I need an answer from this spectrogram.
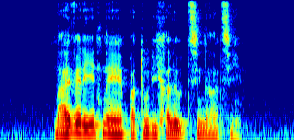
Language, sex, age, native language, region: Slovenian, male, 30-49, Slovenian, Drava region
